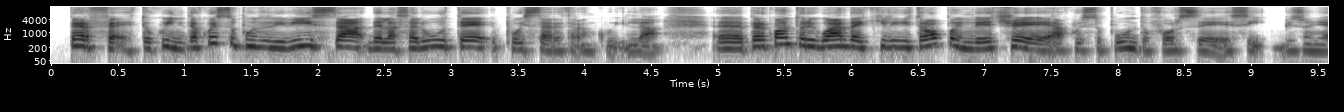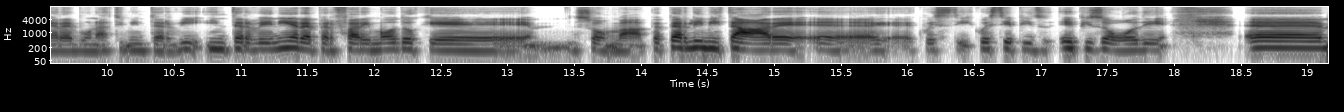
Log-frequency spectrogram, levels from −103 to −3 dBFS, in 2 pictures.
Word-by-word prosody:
Perfetto, 225 -8 +1
quindi 195 -1 -5
da 210 +3 -1
questo 320 +4 -1
punto 235 -3 -6
di 200 -2 -5
vista, 230 -1 +4
della 185 -1 -1
salute, 215 +2 0
puoi 175 -4 -11
stare 150 -3 -1
tranquilla. 140 -1 -10 0.4
Ehm, 180 0 -2
per 230 +5 +1
quanto 300 +2 +2
riguarda 235 -1 +5
i 200 - 0
chili 220 +2 -9
di 205 -1 -7
troppo, 275 +4 +2
invece, 190 -2 +1
a - - -3
questo 160 -2 -6
punto 180 -2 -9
forse 150 -1 -3
sì, 235 +11 -4
bisognerebbe 145 -5 -8
un 145 - -10
attimo 150 - -10
intervi 150 +4 -10
intervenire 175 +1 +1
per 160 - -5
fare 160 +1 +1
in 155 - -10
modo 170 +2 -3
che, 155 - -1 0.3
insomma, 150 -3 -2
p 175 - -8
per 210 -2 +5
limitare, 185 - +6 0.7
ehm, 290 - -12
questi 160 +9 -6
questi 180 -3 -3
epis 170 -4 -12
episodi. 170 -5 -4 0.5
Ehm, 200 0 +5
185 Hz, 145 wpm, -21 LUFS, 160-215 Hz, 0.7 s, limitare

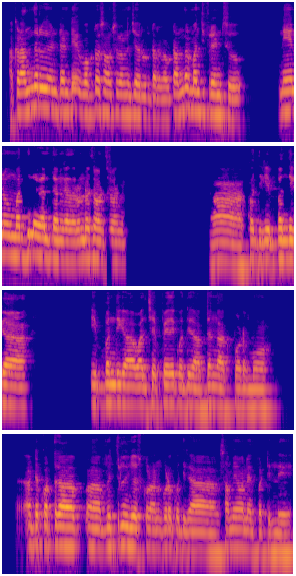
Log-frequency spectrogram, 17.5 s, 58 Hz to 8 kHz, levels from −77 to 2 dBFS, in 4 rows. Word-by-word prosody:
అక్కడ 165 - 0
అందరూ 195 +3 +3
ఏంటంటే 170 -1 -1 0.2
ఒకటో 155 +3 -2
సంవత్సరంలోనే 160 -2 -3
చేరుకుంటారు 145 -2 -2
గాబట్టి, 130 +4 -2
అందరూ 195 +3 0
మంచి 165 -1 -2
ఫ్రెండ్సూ, 150 -3 0 0.8
నేను 175 0 +2 0.2
మధ్యలో 175 +2 +3
వెళ్తాను 150 -2 +2
గదా! 140 -1 +2
రెండో 150 +1 +2
సంవత్సరం. 140 -1 -2 1.4
ఆ! - - -2 0.5
కొద్దిగ 140 0 -3
ఇబ్బందిగా, 145 +1 +3 1.3
ఇబ్బందిగా 145 0 +1
వాళ్ళు 130 -1 0
చెప్పేది 140 +1 0
కొద్దిగా 135 0 -1
అర్థం 135 +3 -3
గాకపోవడము, 125 0 -3 0.9
అంటే 160 0 +1
కొత్తగా 155 0 +4 0.4
ఆహ్, 145 -1 +2
మిత్రుల్ని 150 +1 0
జేసుకోవడానికి 145 -2 -1
కూడా 140 0 -1
కొద్దిగా 130 -1 -1 0.4
సమయం 140 0 -2
అనేది 130 -2 -5
పట్టింది. 125 -1 -4
145 Hz, 120 wpm, -23 LUFS, 135-155 Hz, 1.4 s, కొత్తగా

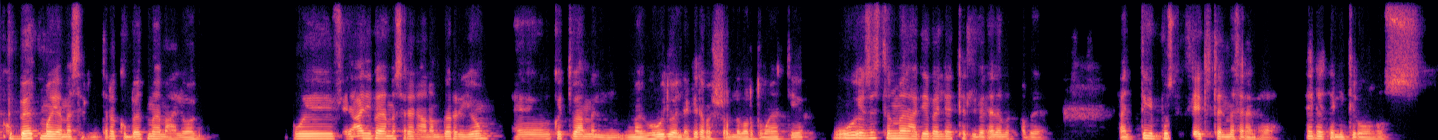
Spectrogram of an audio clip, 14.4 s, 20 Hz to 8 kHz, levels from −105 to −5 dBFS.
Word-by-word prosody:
كوبايات 140 +2 +4
مَيّة 130 -2 +7
مثلًا، 115 -2 -3
3 130 -1 -2
كوبايات 120 +2 0
مَيّة 125 -1 +2
مع 110 -4 -2
الوجبة. 100 0 -3 0.9
وفي 135 0 +3
العادي 135 +2 +2
بقى 140 -1 +4
مثلًا 135 -3 -2
على 115 0 -2
مدار 125 +3 0
اليوم، 135 +3 -1 0.2
إن 120 +1 -3
كنت 125 +1 -4
باعمل 110 -5 0
مجهود 110 +3 +3
والّا 110 -2 +3
كده 115 +2 +1
باشرب 110 -1 -3
لي 110 - 0
برضه 105 0 -1
مَيَّة 105 +1 +1
كتير 110 +1 -5 0.2
وإزازة 150 - +2
المَيَّة 140 0 +4
العادية 135 0 +2
بقى 130 - +1
اللي 130 +1 -1
هي - - +1
بتاعة 125 0 -7
البني 115 -1 -1
أدم 115 0 0
الطبيعي. 110 -3 -8 0.7
فأنت 110 -1 -3
تيجي 145 -1 +4
تبُص 140 +2 -1
تلاقي 125 0 +2
الtotal - - -1
مثلًا 115 -3 -1 0.5
إيه، 130 - +2
3 125 -3 0
لِتْر 110 0 0
ونُص. 105 0 -7
120 Hz, 190 wpm, -24 LUFS, 110-130 Hz, 0.9 s, مَيّة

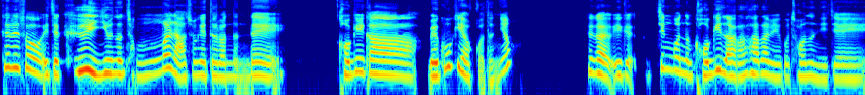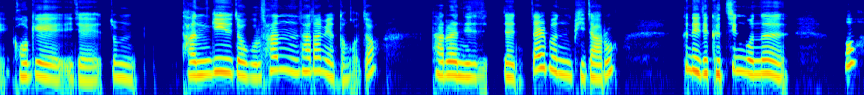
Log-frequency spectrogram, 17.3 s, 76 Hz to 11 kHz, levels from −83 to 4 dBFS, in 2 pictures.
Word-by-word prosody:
그래서 320 -7 +3
이제 225 +1 +3
그 270 +6 +5
이유는 240 -3 +5
정말 230 +9 0
나중에 215 +1 0
들었는데 205 +1 -2 0.5
거기가 225 -4 +3
외국이었거든요. 245 - +1 0.8
그러니까 235 -5 +3
이게 215 -1 -2
그 205 - -29
친구는 280 -8 -2
거기 230 +6 +2
나라 210 -2 +2
사람이고 225 -5 -2
저는 205 -1 -5
이제 180 0 -7
거기에 205 -3 0
이제 170 -3 -7
좀 190 -3 -7 0.5
단기적으로 225 -2 +1
산 280 +1 -3
사람이었던 265 -9 -2
거죠. 245 +9 -7 0.5
다른 220 -2 +2
이제 195 0 -4 0.2
짧은 280 -7 +1
비자로. 200 +6 -2 0.6
근데 290 -3 +3
이제 245 -1 +2
그 240 - 0
친구는 240 -5 +1 0.6
어? - - +2
220 Hz, 300 characters per minute, -24 LUFS, 200-255 Hz, 0.8 s, 그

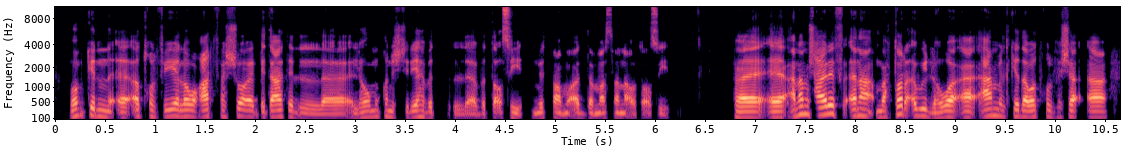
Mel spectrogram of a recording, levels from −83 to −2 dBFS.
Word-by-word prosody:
ممكن 145 -1 -1
أدخل 145 +4 0
فيها، 140 +4 -2
اللي 140 -1 +1
هو 140 - +2
عارفة 140 +1 +1
الشقق 140 0 +1
بتاعة 135 +1 +2
ال 105 -5 -5
اللي 100 +2 -2
هو 125 - -1
ممكن 135 +1 -9
نشتريها 130 +1 -3
بال 115 -2 -8
بالتقسيط - - -3
ندفع - - -3
مقدم - - -3
مثلًا - - -4
أو - - -4
تقسيط. - - -8 0.6
فأنا 125 +5 +5
مش 185 -3 -3
عارف 185 +3 +4
أنا 150 0 +2
محتار 190 +2 +1
أوي 150 +1 -1
اللي 110 - -6
هو 130 +3 +4
أ 125 -1 +1
أعمل 145 -1 +1
كده 140 -1 +2
وأدخل 135 +1 -1
في 115 - -15
شقة؟ 125 -1 +2
135 Hz, 190 wpm, -23 LUFS, 125-145 Hz, 0.6 s, فأنا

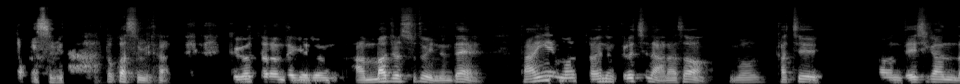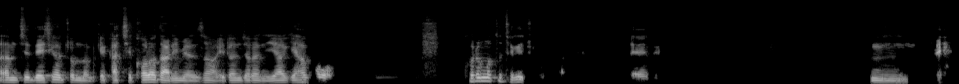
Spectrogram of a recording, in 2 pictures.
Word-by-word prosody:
똑같습니다, - - +1 0.4
똑같습니다. - - +1 0.6
그것처럼 125 -1 +3
되게 110 0 +3
좀 105 0 +2 0.3
안 105 +1 +2
맞을 140 +2 +7
수도 140 -2 0
있는데 95 0 +1 0.4
다행히 165 +11 +4
뭐 155 0 +2
저희는 130 +1 +1
그렇진 150 -1 +1
않아서 100 +2 +1 0.2
뭐 105 +1 -7
같이 115 +1 0 0.6
한 110 -2 -1
4 110 - +5
시간 115 -1 0
남짓 105 +1 0
4 100 0 +5
시간 105 +1 0
좀 105 -2 -2
넘게 90 -4 -4
같이 - - -3
걸어 110 +1 +4
다니면서 95 -1 0
이런저런 100 -2 -2
이야기하고 100 +4 -1 1.3
그런 155 +3 +1
것도 155 -1 -1
되게 115 +1 -1
좋은 - - -24
거 - - -32 0.8
같아요. - - -6
네네. - - -25 2.1
음. 90 -3 -4 0.3
네. - - +1
110 Hz, 265 characters per minute, -25 LUFS, 100-125 Hz, 2.1 s, 맞을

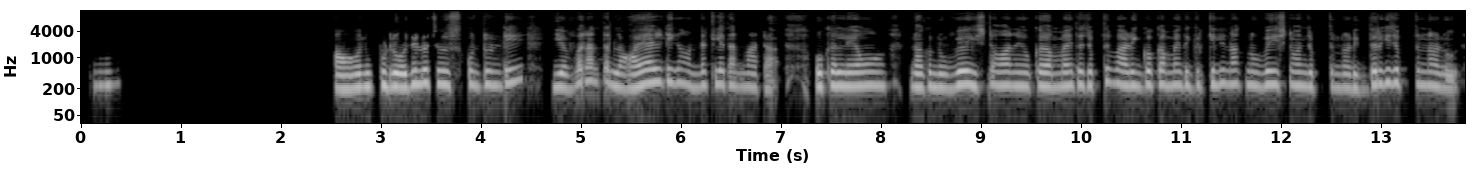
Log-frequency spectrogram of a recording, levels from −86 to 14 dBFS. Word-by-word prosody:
హ్మ్. 245 +1 -8 2.2
అవును. 205 +2 +2
ఇప్పుడు 235 +2 +2
రోజుల్లో 255 +5 +5
చూసుకుంటుంటే 255 0 -1 0.5
ఎవరు 150 -8 -2
అంత 140 - -7
లాయల్టీగా 270 +6 +2
ఉండట్లేదన్నమాట. 230 -2 -4 0.5
ఒకళ్ళేమో 235 0 +3 0.4
నాకు 220 +1 +2
నువ్వే 215 +4 +4
ఇష్టం 240 +2 -4
అని 235 0 -1
ఒక 235 +2 +1
అమ్మాయితో 235 +2 0
చెప్తే, 240 +5 -3
వాడింకొక 240 +1 +1
అమ్మాయి 245 0 -3
దగ్గరికెళ్ళి 250 +2 -3
నాకు 255 -1 -6
నువ్వే 245 +2 +1
ఇష్టం 250 0 -4
అని 230 0 0
చెప్తున్నాడు. 215 -1 -5
ఇద్దరికి 255 +6 +1
చెప్తున్నాడు. 245 -4 -4
240 Hz, 115 wpm, -23 LUFS, 225-250 Hz, 2.2 s, రోజుల్లో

